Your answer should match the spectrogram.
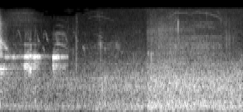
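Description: A short high-pitched chirp at the very start, then faint, steady outdoor background noise.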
